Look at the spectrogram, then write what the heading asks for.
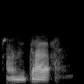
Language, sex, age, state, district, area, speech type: Nepali, female, 60+, West Bengal, Kalimpong, rural, conversation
